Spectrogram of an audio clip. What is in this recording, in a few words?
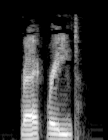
"recreant", English; adjectives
